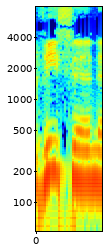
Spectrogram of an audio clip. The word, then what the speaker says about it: VSIN: Is it VSIN or VI, VSIN, Stormy? I want to. It's V. Yeah, VSIN. You said it right. VSIN. – Yeah, VSIN.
